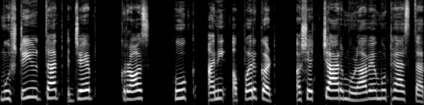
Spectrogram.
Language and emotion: Goan Konkani, neutral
